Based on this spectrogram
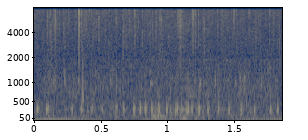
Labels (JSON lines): {"label": "biophony, pulse", "recorder": "SoundTrap 500"}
